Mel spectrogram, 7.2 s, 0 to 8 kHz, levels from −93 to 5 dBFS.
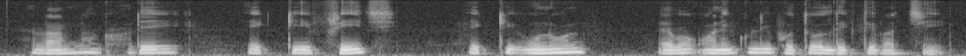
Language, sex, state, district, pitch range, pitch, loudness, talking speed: Bengali, male, West Bengal, Darjeeling, 110-130 Hz, 120 Hz, -15 LUFS, 85 wpm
